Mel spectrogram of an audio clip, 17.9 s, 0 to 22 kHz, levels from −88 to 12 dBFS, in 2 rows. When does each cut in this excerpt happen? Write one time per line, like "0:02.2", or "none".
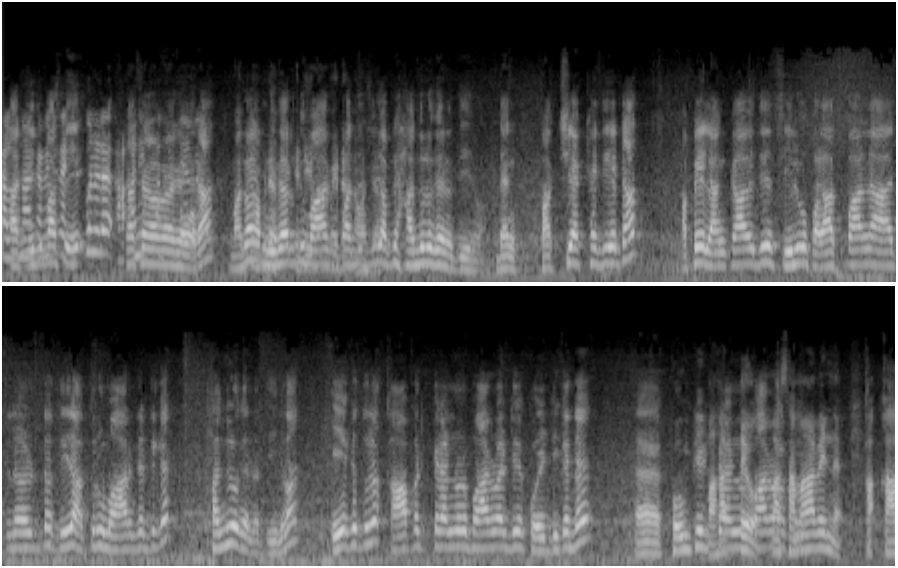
none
